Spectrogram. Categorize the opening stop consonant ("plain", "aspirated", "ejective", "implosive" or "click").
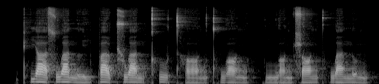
aspirated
